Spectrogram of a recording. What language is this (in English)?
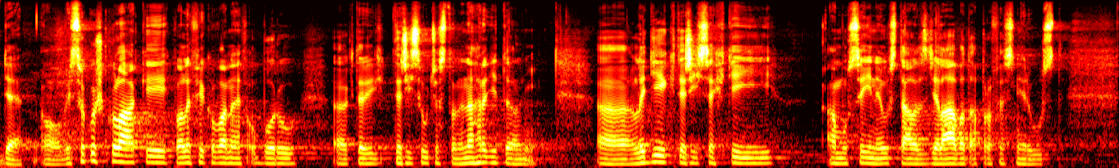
Czech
